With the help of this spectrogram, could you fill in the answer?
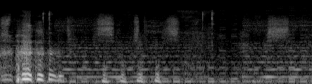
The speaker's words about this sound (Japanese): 我が家の近くででかいバイクが通りました。以上です。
